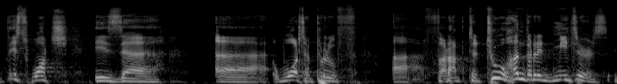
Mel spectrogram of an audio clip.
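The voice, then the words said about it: Bad imitation of an Irish accent. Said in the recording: “I don't know what this accent is ... he's meant to be an Irishman ... He's Scottish, that's horrible.”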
